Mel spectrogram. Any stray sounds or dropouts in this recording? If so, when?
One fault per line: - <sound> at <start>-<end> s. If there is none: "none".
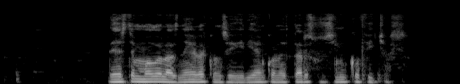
none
